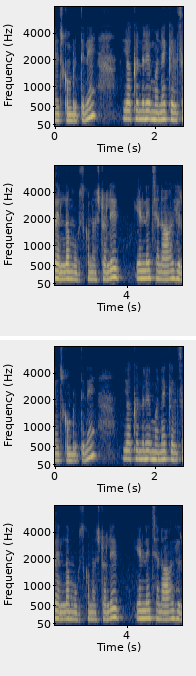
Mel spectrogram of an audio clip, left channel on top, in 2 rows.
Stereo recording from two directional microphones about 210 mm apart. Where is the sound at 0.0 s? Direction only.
10° left (ahead or behind).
